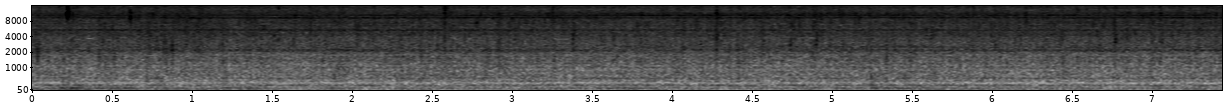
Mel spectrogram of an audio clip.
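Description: A thick sauce simmers and bubbles in a pan, with soft pops and sputters.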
